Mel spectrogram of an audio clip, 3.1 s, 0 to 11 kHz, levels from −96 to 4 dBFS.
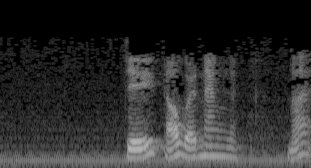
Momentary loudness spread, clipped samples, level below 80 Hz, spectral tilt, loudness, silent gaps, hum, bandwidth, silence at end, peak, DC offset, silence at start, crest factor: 23 LU; under 0.1%; -60 dBFS; -5 dB/octave; -35 LUFS; none; 50 Hz at -55 dBFS; 5.6 kHz; 0 s; -20 dBFS; under 0.1%; 0 s; 18 dB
